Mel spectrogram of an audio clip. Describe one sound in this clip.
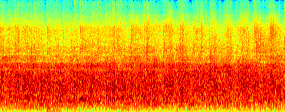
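A large choir of young voices sings together in a hall.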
